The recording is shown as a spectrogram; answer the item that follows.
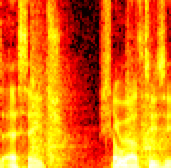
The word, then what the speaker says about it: Shultz: It's just S H U L T Z.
